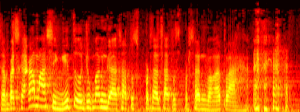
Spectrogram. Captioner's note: laughing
